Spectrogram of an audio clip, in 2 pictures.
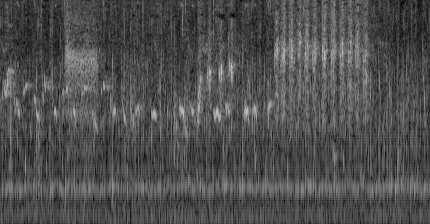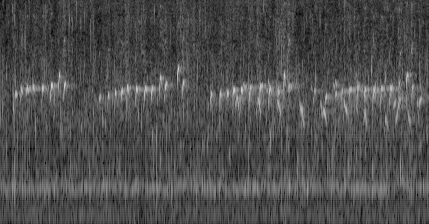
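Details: Greater green leafbird song used as a lure to make other leafbirds sing: varied whistled and chattering phrases around the upper-middle range, short trills and rising notes, with a steady low hum beneath and bursts of higher buzzy noise.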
